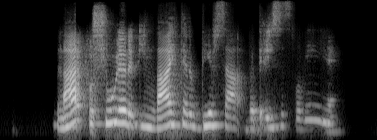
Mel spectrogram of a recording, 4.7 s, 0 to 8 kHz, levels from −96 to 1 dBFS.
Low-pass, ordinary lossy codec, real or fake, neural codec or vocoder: none; none; fake; codec, 16 kHz, 0.5 kbps, X-Codec, HuBERT features, trained on general audio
